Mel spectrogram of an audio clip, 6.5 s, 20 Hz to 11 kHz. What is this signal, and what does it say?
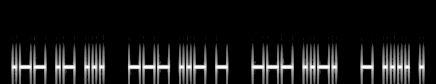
Morse code, heard as a keyed tone, about 22 wpm, 700 Hz. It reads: WAS OUT OF THE
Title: Sentences from Top 600 Words 22wpm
